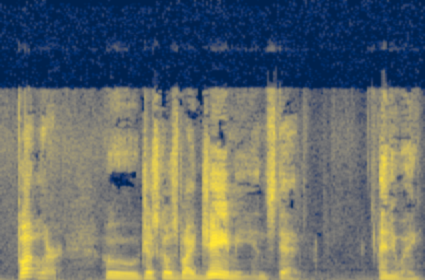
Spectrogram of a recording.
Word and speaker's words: Jaime: who just goes by jamie instead anyway it's uh it's she and that's actually quite a common spelling of jamie even though in in in spanish it's jaime but noah jamie okay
